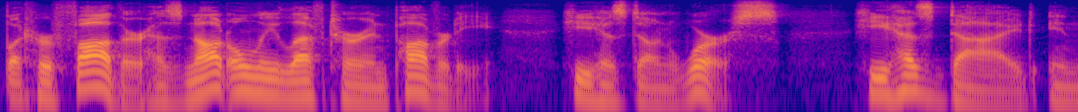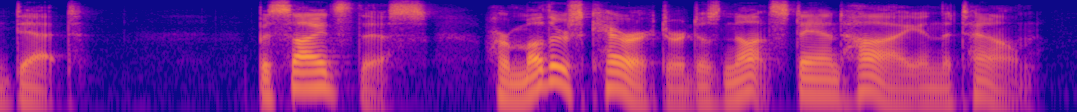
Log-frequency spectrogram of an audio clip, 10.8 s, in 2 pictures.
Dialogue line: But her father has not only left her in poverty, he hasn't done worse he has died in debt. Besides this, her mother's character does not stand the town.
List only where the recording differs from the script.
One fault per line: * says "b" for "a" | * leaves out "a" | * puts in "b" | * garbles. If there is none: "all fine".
* says "has" for "hasn't"
* puts in "high in"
